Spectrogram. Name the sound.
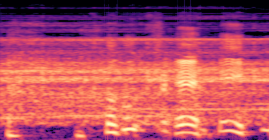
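applause sound effect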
